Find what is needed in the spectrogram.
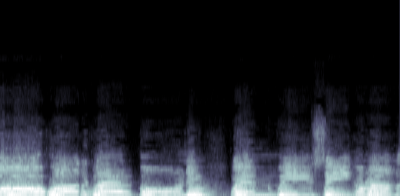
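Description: Two men singing a gospel song in harmony with instrumental accompaniment: a held note at the start, then a run of shorter sung syllables.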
